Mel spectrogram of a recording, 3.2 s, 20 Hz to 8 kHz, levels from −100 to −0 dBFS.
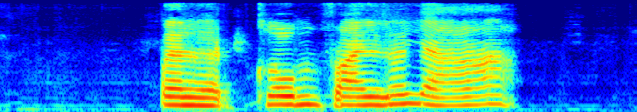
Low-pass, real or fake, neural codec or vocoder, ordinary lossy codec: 7.2 kHz; fake; codec, 16 kHz in and 24 kHz out, 0.6 kbps, FireRedTTS-2 codec; Opus, 64 kbps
